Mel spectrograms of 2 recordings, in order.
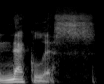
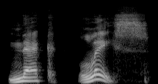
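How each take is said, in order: First: The second part is a reduced 'less'. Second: The second part is a full 'lace'. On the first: The speaker calls it right. "Se pronuncia necklace. ... Suena exactamente igual" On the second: The speaker calls it wrong. "no se pronuncia neck lace"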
